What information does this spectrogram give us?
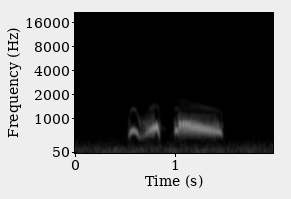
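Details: Spotted dove kept as a decoy for trapping in a yard, being trained to lure wild doves: one call of a short wavering double note followed by a longer, steady, mellow coo, low-pitched and clean against quiet background.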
